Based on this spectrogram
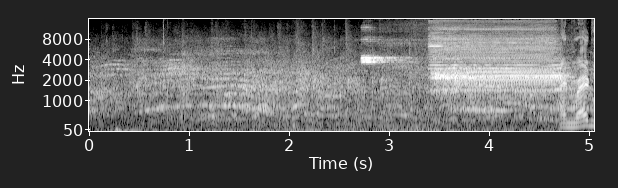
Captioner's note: crowd talking; buzzer rings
